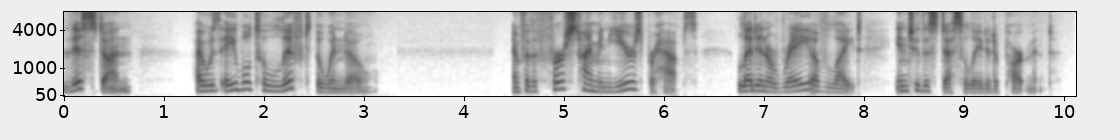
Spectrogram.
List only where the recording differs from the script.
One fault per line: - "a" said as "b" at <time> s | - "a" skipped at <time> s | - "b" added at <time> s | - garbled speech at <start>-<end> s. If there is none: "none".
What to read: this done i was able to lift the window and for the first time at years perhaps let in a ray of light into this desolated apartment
- "at" said as "in" at 5.4 s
